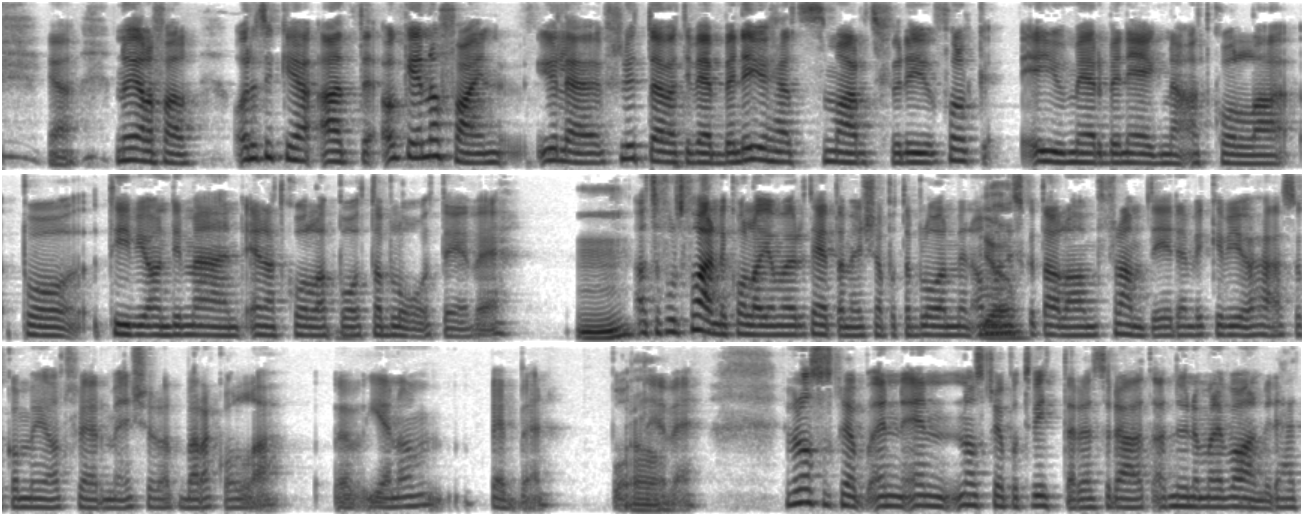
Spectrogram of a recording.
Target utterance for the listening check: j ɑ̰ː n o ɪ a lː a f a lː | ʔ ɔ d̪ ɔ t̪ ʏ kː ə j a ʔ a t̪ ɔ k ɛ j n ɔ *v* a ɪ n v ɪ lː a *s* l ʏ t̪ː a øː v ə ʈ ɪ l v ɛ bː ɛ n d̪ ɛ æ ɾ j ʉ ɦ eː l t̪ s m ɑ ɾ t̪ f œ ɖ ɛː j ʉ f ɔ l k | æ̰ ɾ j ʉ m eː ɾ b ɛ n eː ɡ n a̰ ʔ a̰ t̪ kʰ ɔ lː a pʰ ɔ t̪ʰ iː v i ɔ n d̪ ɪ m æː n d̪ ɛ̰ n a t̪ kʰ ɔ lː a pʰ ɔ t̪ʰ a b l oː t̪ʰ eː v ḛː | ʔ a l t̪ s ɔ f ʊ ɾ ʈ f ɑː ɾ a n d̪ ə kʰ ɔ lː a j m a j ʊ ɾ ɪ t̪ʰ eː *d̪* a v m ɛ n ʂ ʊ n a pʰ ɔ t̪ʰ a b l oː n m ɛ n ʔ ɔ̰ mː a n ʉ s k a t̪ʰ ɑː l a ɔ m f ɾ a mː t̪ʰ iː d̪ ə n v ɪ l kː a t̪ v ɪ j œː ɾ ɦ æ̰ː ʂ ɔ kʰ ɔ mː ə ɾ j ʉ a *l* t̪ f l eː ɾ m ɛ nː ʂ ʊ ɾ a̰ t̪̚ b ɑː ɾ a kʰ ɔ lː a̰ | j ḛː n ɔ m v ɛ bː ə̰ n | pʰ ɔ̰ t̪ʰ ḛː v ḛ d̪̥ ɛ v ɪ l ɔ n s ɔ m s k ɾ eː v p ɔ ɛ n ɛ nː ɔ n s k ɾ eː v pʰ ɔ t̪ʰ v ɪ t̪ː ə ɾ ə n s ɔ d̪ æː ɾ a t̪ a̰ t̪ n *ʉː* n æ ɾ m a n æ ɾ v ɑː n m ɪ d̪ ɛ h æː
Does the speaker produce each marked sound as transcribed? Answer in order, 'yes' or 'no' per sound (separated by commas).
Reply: no, no, no, yes, yes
